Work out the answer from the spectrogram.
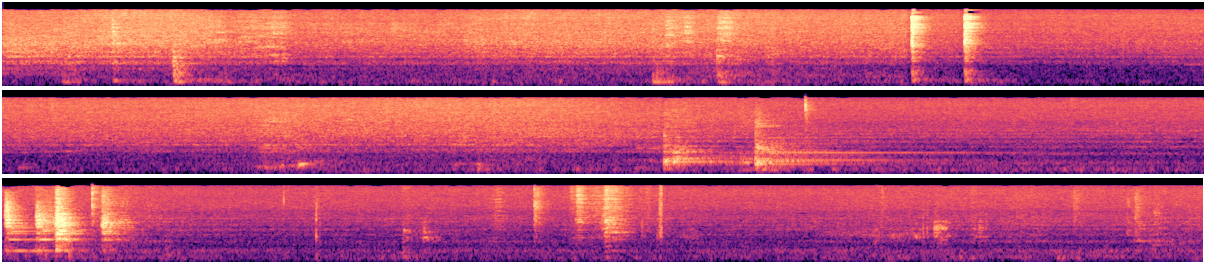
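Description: Vegetables sizzling in a wok over a wood fire as a metal spoon stirs and scrapes them, the sizzle fading over the first few seconds. Then metal pots and utensils clank, with a ringing clank nearly ten seconds in and a sharp clatter about twelve seconds in.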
